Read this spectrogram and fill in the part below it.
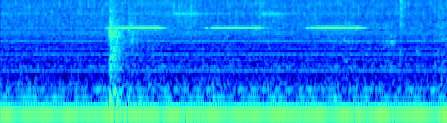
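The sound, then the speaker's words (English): A building fire alarm, set off by someone's smoke detector, sounds in repeated high-pitched electronic beeps, each about half a second long, over a steady low hum, with a single sharp knock near the start. “Damn, y'all, this episode's so hot, we making a goddamn building fire alarm go off.”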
